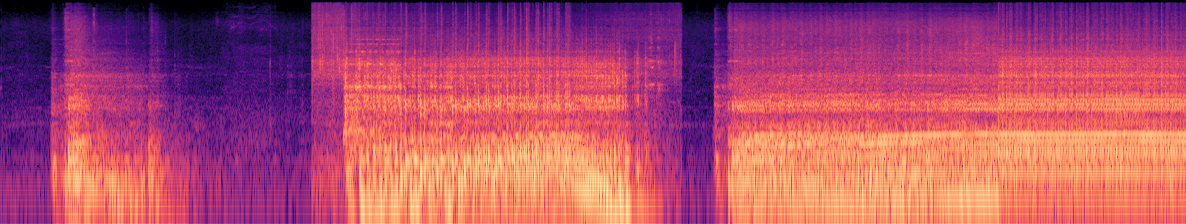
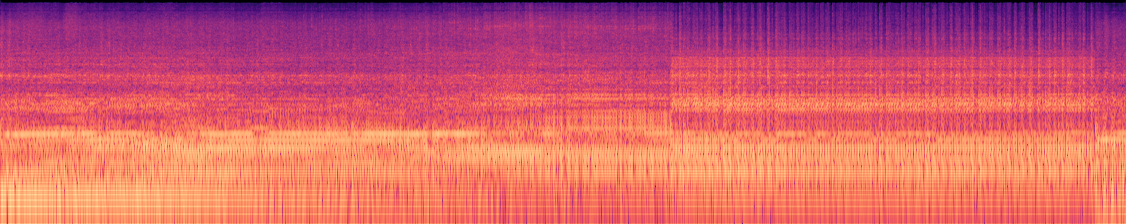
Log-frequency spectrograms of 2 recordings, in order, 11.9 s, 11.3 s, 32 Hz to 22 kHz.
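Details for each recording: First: 50-year-old OMC 50 hp two-stroke outboard (right of twin pair), first start after 5+ years of storage, with new fuel lines and primer bulbs, in neutral. Short catches, then a steady, raised, even idle with the warm-up lever down. Normal fast idle. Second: Roughly 50-year-old OMC 50 two-stroke outboard, run on ear muffs after 5+ years of storage, warm-up lever down, not pumping water: fast, steady, buzzy drone. Idling high; owner attributes it to jetting being off with the exhaust out of water.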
